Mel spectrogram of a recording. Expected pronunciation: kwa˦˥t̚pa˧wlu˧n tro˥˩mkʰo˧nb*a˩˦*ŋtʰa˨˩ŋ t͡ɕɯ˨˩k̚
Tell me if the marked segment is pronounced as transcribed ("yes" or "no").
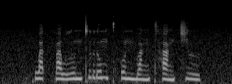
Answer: yes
